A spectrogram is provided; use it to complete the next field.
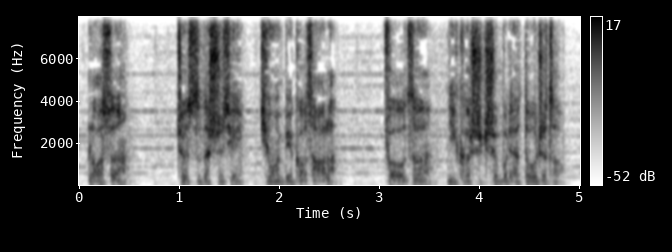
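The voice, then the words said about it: Low, deep voice. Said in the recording (Chinese): “用低沉的声音说道”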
